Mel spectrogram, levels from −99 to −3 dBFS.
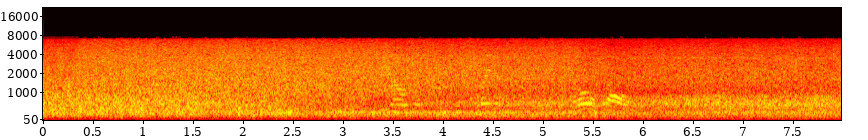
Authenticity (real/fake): real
